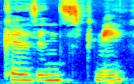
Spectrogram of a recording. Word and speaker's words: Kaczyński: That's a very butchered pronunciation of Kaczyński, but that is what we're going for. – It sounds like something I think it's very Americanized.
